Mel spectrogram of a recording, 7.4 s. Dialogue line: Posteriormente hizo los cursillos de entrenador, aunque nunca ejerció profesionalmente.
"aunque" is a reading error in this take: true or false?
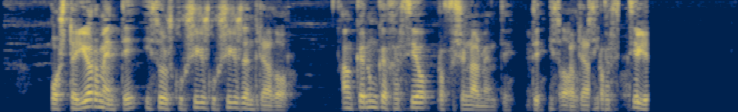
false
